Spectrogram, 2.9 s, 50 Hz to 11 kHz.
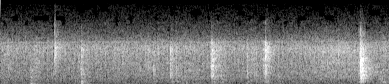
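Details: Echo AudioFire 4 external sound card, one input channel: irregular sharp ticks about twice a second over faint hiss, levels bouncing faster and faster; failed overloaded input preamp chip, needs replacing.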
